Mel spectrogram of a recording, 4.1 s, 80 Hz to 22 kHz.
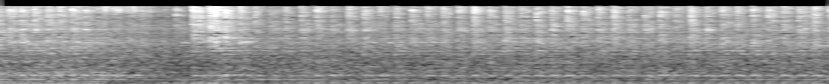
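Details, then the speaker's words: Scag Freedom Z mower with a Kawasaki FH580V 19 hp engine, after replacing the carburetor for a worsening rough idle and reconnecting a forgotten wire: it catches after a brief crank and settles into a slow, steady, even idle; the repair was successful. "Nice slow idle. Okay, I think we'll call that successful."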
